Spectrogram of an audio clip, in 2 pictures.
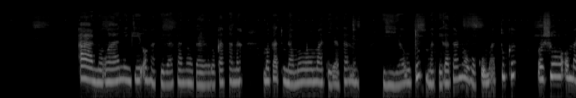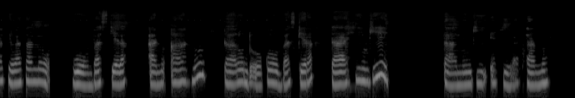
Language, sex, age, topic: Oshiwambo, female, 18-24, finance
